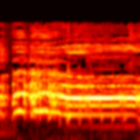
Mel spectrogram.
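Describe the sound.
A rooster crows on an organic farm near Ukiah where chickens are raised, giving one long, loud, sustained call that carries through the whole stretch on its own.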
